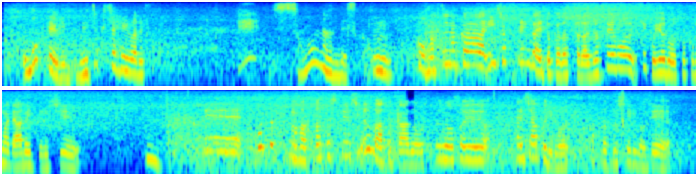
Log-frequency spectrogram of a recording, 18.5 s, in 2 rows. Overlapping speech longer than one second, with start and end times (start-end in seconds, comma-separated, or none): none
